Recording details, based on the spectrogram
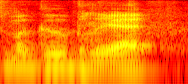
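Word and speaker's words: Maglubiyet: I am here to reclaim that which has been taken and restore my standing in the eyes of Magubliet or Maglubiet. Pronunciation. It's Magubliet.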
